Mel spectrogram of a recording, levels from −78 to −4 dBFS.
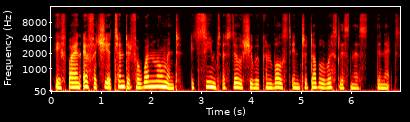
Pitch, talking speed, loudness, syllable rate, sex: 190 Hz, 180 wpm, -19 LUFS, 5.3 syllables/s, female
